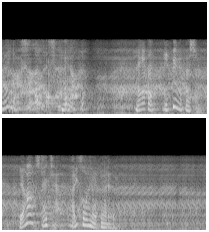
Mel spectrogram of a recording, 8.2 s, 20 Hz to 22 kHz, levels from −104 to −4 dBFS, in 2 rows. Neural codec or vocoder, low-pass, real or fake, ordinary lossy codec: codec, 16 kHz, 1 kbps, FunCodec, trained on Chinese and English, 50 frames a second; 5.4 kHz; fake; MP3, 48 kbps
